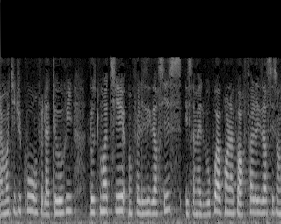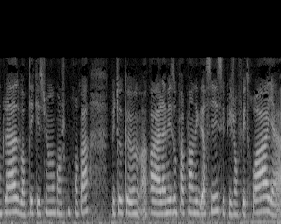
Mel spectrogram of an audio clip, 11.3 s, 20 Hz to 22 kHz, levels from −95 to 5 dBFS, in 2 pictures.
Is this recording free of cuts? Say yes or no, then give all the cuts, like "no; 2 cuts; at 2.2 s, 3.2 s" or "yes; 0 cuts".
no; 4 cuts; at 3.8 s, 4.7 s, 6.2 s, 8.6 s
